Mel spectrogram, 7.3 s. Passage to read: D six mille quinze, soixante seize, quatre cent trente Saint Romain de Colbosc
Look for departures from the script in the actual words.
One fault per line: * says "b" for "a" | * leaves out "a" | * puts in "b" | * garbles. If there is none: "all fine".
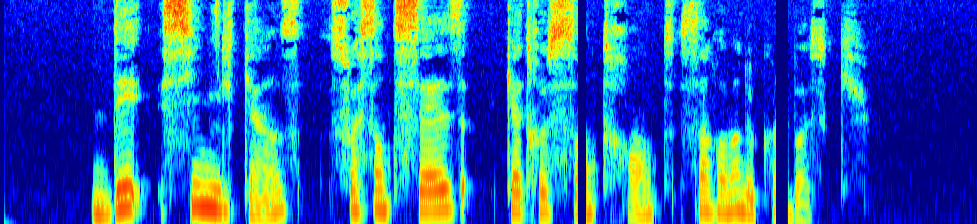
all fine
